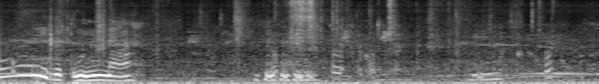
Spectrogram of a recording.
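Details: Puppies crying for attention, two strong quavering whines filling the first second and a half, followed by softer, scattered whimpers and short cries against a constant low background hum.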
